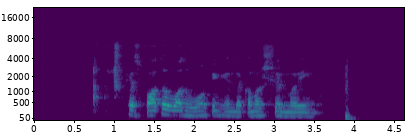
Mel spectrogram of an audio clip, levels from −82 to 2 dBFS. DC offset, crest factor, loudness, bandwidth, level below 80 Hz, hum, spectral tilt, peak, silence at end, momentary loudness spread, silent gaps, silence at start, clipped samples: under 0.1%; 20 dB; -47 LUFS; 7.4 kHz; -78 dBFS; none; -4.5 dB/octave; -28 dBFS; 0.65 s; 20 LU; none; 0.75 s; under 0.1%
